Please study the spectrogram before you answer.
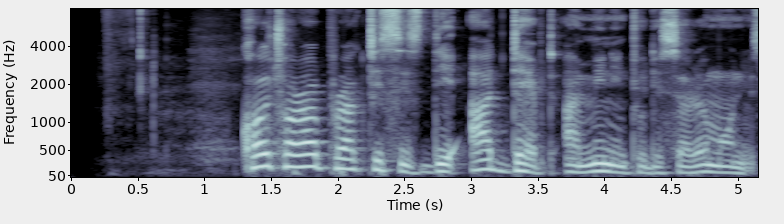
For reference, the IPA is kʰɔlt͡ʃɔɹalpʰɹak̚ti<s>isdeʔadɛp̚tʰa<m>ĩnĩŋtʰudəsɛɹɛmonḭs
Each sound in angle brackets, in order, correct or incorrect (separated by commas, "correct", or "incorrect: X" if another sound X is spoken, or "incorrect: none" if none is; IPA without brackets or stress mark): correct, correct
